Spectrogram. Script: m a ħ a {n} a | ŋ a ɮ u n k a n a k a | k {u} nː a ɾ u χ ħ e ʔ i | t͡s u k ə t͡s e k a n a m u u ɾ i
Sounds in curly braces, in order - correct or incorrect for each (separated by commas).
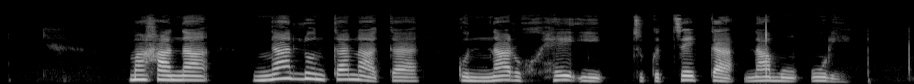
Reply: correct, correct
